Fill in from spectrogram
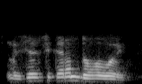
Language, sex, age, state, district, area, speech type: Kashmiri, male, 18-30, Jammu and Kashmir, Shopian, rural, conversation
